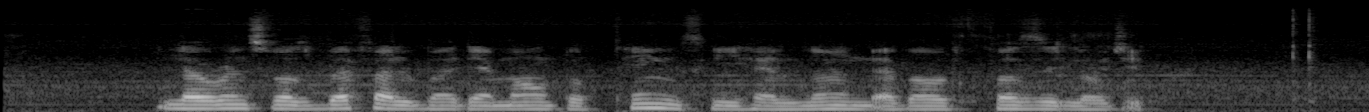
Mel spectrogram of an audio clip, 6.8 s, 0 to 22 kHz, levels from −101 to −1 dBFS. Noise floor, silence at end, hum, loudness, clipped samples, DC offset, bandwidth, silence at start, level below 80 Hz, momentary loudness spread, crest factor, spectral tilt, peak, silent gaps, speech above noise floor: -68 dBFS; 1.1 s; none; -39 LUFS; under 0.1%; under 0.1%; 11.5 kHz; 0.8 s; -70 dBFS; 11 LU; 18 dB; -9 dB/octave; -20 dBFS; none; 30 dB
